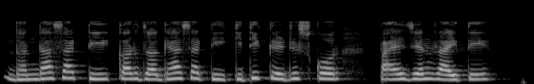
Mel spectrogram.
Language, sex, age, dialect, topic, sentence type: Marathi, female, 46-50, Varhadi, banking, question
